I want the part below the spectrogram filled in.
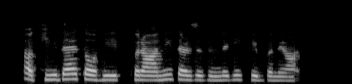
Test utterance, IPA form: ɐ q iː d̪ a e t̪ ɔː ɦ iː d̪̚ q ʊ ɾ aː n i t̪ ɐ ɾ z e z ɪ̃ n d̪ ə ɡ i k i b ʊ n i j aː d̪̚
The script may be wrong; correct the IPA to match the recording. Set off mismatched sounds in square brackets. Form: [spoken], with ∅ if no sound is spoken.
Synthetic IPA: ɐ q iː d̪ a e t̪ ɔː ɦ iː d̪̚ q ʊ ɾ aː n i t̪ ɐ ɾ z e z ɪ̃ n d̪ ə ɡ i k i b ʊ n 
